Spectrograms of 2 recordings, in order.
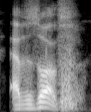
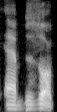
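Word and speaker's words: absorb: উচ্চারণ করি সেটা হলো অ্যাবসর্ভ এবজর্ভ উচ্চারণ হবে কি অ্যাবসর্ব কিন্তু এভাবে আমরা মনে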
